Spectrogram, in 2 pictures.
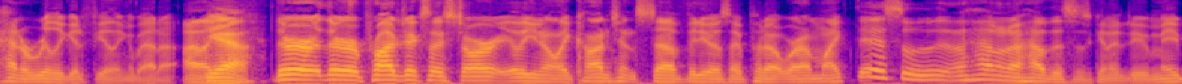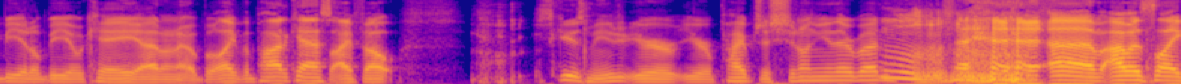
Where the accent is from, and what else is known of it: Oklahoma, United States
